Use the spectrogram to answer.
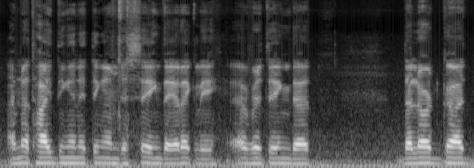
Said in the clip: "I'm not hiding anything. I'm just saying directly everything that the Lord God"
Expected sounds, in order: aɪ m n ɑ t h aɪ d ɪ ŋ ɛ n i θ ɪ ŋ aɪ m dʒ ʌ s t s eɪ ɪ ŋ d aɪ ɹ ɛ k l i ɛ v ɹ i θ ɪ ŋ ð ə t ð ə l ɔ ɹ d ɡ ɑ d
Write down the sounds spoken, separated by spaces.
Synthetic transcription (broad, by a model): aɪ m n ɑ t h aɪ d ɪ ŋ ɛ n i t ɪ ŋ aɪ m dʒ ʌ s t s eɪ ɪ ŋ d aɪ ɹ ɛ k l i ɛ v ɹ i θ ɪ ŋ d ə t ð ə l ɔ ɹ d ɡ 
